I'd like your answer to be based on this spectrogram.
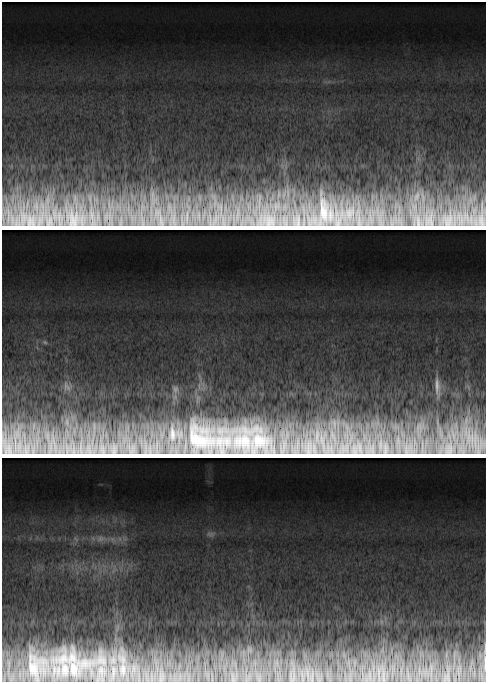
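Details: Snoring from a sleeping cat: soft, low rumbling snores with a few louder breaths over steady room hum.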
